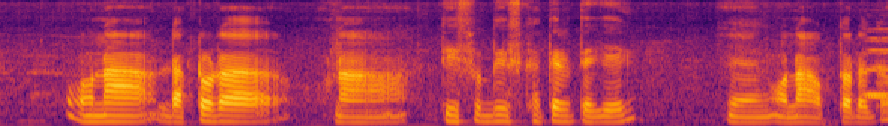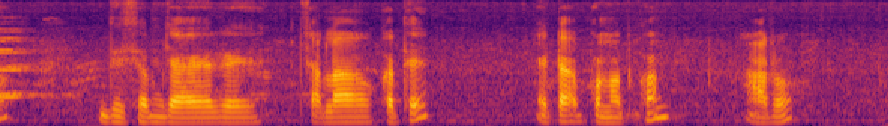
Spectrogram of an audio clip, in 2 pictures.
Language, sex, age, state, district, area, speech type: Santali, male, 30-45, West Bengal, Paschim Bardhaman, rural, spontaneous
